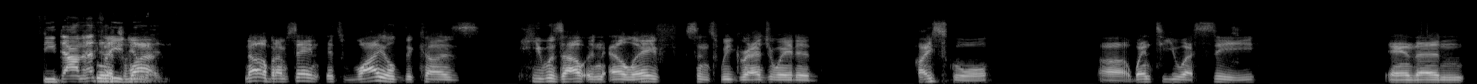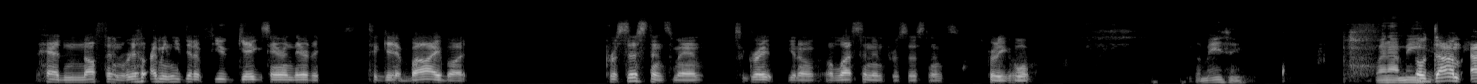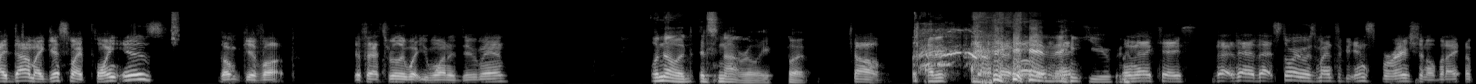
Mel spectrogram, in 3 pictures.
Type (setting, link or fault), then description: setting, inside a vehicle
